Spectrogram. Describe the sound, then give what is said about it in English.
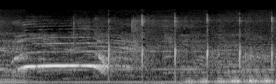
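A sustained whistle-like whoop from an audience gives way to a few scattered, uneven claps over a low crowd murmur. “It's okay to clap if you get it.”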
